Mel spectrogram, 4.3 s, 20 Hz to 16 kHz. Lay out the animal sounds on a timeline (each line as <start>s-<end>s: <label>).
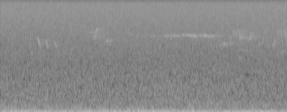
0.5s-0.9s: American Goldfinch (Spinus tristis)
2.2s-3.8s: Black-throated Green Warbler (Setophaga virens)
3.4s-4.0s: American Goldfinch (Spinus tristis)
